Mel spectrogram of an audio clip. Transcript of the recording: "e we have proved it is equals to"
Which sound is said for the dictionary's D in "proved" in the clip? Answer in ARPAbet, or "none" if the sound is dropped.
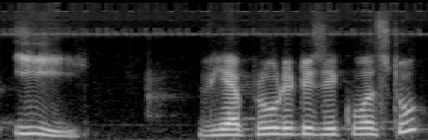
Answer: D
